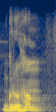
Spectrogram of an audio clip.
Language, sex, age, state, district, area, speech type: Sanskrit, male, 45-60, Karnataka, Davanagere, rural, read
